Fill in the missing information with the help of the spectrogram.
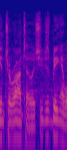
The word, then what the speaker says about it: Toronto: But Toronto, I've never heard.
